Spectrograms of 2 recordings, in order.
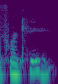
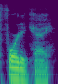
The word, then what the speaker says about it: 40K: It's Warhammer 4K. He didn't care about 4K. I care about saying it correctly because it's 40K.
